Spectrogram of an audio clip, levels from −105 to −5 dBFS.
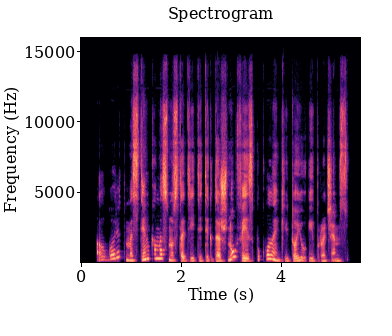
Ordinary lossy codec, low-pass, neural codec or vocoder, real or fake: AAC, 96 kbps; 14.4 kHz; none; real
